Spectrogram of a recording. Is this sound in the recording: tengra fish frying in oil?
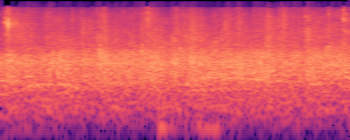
no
